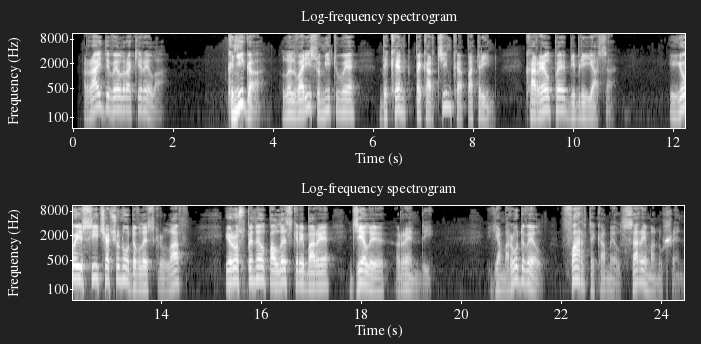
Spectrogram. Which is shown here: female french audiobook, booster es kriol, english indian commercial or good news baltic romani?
good news baltic romani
